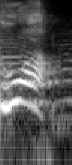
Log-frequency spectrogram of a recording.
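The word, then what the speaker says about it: هو: Hu itu singkatan dari huwa. Singkatan dari huwa, hu disingkat huwa. Kalau Anda wakaf membaca kalimat bahkan dalam bahasa Arab, apalagi Al-Quran, berhenti pada kalimat huwa, maka huwanya nggak bunyi, bacanya hu, huwanya nggak bunyi.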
